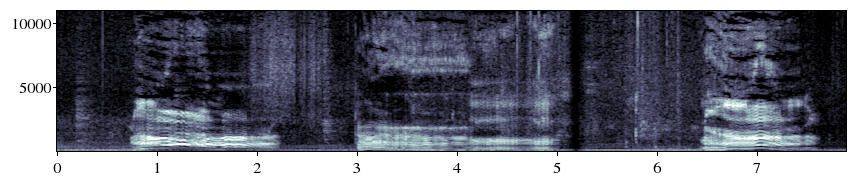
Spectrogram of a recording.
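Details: A female Pembroke Welsh Corgi makes her typical "corgi noises", grumbling and growling in wavering, talkative bursts with short pauses between, excited by her owner's behaviour with the camera.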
